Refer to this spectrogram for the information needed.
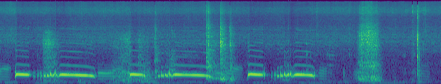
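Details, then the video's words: Local male Barbary dove (puter) giving its rival-calling coo: bouncing short notes run into a long, even, mid-pitched note, repeated about every two seconds, with occasional clicks and rustling. "Suara mewah jago memanggil lawan."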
